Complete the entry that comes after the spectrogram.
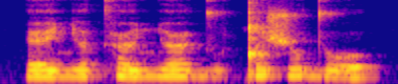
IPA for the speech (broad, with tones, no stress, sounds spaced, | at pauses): ɛ˨ ʎ ə˨˦ t̪ʰ œ˨ ʎ œ˨ d̪ o̤˦ ǃ ə˦ ʃ o˦ d̪ o˨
